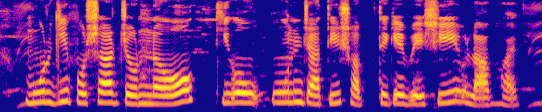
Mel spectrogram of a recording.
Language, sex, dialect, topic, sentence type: Bengali, female, Rajbangshi, agriculture, question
